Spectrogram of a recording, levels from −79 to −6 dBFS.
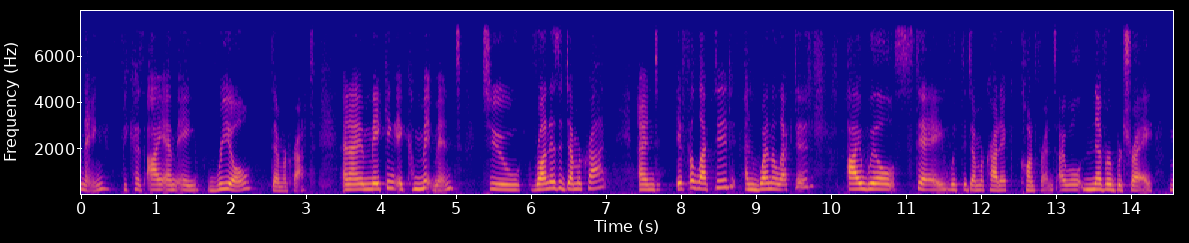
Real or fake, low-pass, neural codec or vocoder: fake; 7.2 kHz; codec, 24 kHz, 0.9 kbps, DualCodec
